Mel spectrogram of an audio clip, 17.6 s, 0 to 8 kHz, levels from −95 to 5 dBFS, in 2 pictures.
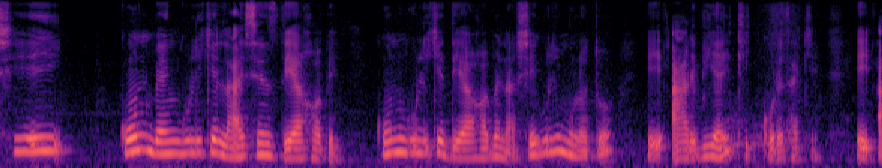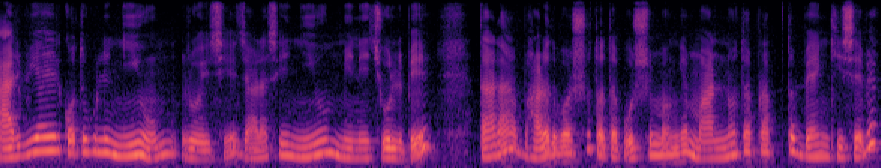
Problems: none marked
